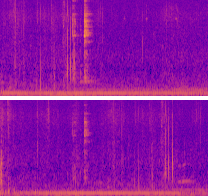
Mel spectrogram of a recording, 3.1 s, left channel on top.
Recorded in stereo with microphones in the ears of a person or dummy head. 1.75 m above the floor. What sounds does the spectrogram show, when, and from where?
1.1 s a clink: 40° left (ahead or behind)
